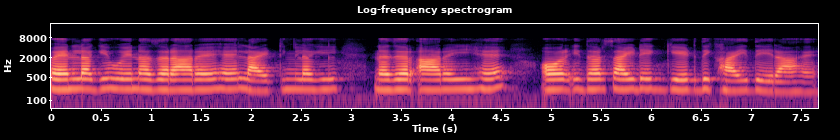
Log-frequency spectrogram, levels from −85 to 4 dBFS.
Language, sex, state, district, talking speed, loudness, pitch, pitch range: Hindi, female, Uttar Pradesh, Budaun, 170 wpm, -15 LUFS, 220 Hz, 215-225 Hz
